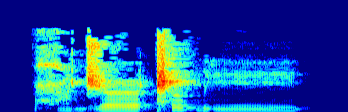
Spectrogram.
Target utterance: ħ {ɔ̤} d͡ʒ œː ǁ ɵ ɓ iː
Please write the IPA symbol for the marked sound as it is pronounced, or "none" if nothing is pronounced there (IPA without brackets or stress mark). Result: ɑ̤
